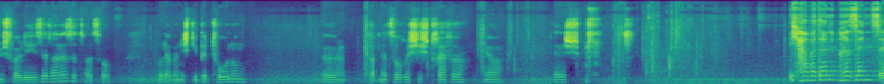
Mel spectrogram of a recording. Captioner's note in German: schnauben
